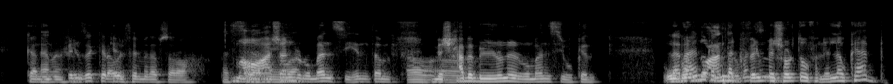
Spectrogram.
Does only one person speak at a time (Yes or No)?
No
